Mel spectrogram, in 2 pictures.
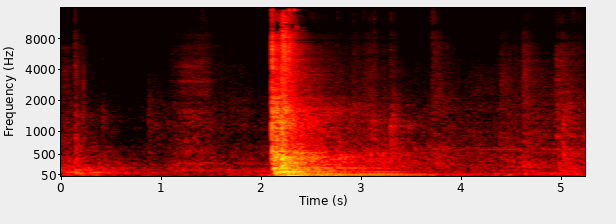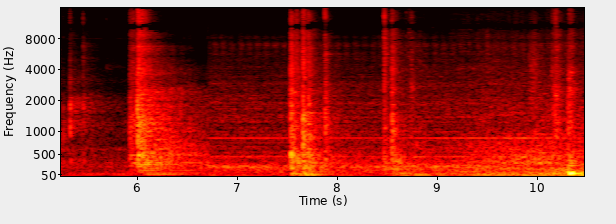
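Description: Skateboard clacking down hard about two seconds in and again near six seconds, each followed by the wheels rolling and fading; two smaller knocks come after, over a steady rolling rumble that grows toward the end.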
